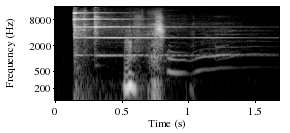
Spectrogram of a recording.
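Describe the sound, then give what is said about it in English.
A bright metallic bell rings, struck a few times in quick succession before its clear tone lingers and slowly fades into silence. “That's what that bell's meant for.”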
